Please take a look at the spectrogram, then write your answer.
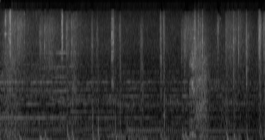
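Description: A horse's hooves clop and thud at a run through dense forest in Assassin's Creed Shadows, quick irregular hoofbeats with soft brushing sounds, fairly quiet and close throughout.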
